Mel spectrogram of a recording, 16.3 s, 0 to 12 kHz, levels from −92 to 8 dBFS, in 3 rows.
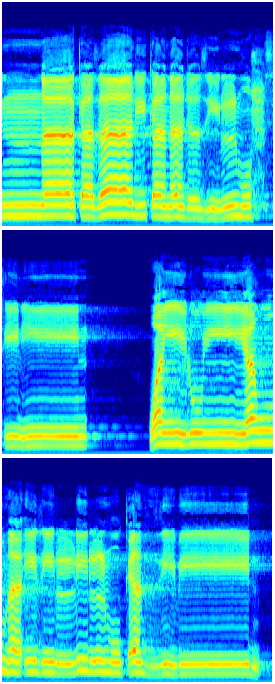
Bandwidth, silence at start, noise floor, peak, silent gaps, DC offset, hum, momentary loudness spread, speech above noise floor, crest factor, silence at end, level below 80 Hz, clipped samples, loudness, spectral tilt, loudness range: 7.6 kHz; 0 s; -65 dBFS; -4 dBFS; none; under 0.1%; none; 12 LU; 43 dB; 18 dB; 0.25 s; -82 dBFS; under 0.1%; -22 LUFS; -5.5 dB/octave; 8 LU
